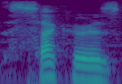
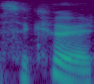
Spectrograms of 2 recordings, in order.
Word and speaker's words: Sakura: The husband was hanged on a Sakura tree. Sakura. I think in Japanese that you're supposed to pronounce you're supposed to put the emphasis on the first syllable.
